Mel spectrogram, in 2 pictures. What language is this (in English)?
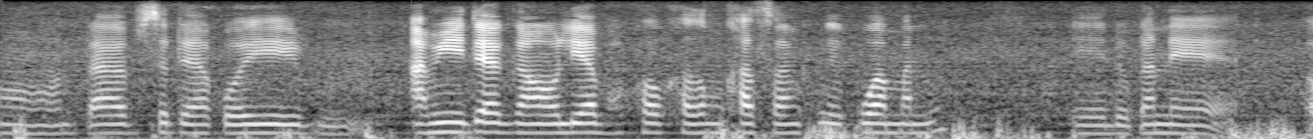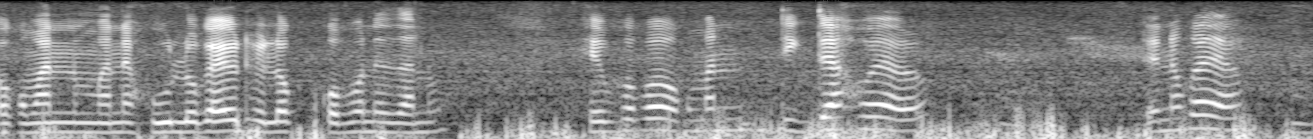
Assamese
